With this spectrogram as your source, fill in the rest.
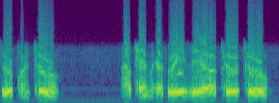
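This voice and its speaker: A deep, smooth synthetic male voice reads out an automated airport weather broadcast. Each item comes out even and clipped, the way text-to-speech does. The sound is dry and close. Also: normal speed, no echo, highs cut off. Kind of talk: looping automated weather and runway readout.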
